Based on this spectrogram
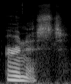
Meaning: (noun) 1. Gravity; serious purpose; earnestness 2. Seriousness; reality; actuality (as opposed to joking or pretence); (verb) To be serious with; use in earnest
- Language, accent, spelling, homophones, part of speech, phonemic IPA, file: English, US, earnest, Ernest, noun / verb / adjective, /ˈɝ.nɪst/, En-us-earnest.ogg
